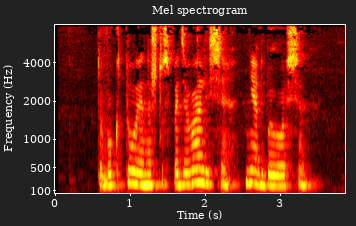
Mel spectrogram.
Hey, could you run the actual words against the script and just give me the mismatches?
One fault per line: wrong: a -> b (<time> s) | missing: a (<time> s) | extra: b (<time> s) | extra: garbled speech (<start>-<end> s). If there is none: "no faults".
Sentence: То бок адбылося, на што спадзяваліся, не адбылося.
wrong: адбылося -> тое (0.9 s)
